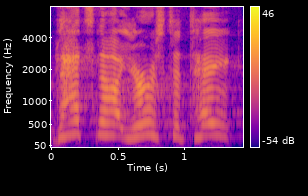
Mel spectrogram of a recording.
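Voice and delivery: high, slow mock outrage; indignant retold protest, drawn out high; mad customer. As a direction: imitate an angry customer scolding. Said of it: "the guy got so mad".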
